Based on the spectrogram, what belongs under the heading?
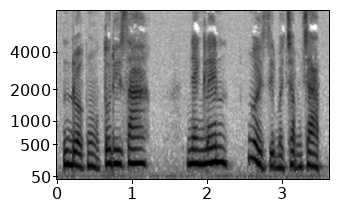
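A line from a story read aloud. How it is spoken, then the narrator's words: Stammering. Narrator (Vietnamese): Anh ta ấp úng nói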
